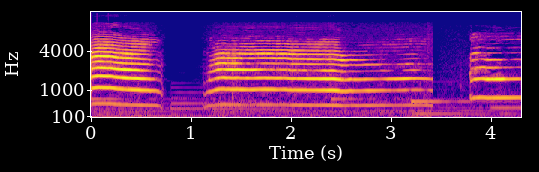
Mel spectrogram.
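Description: A cat meowing three times: a short meow, then a long, drawn-out one of about two seconds, then another short meow near the end, over soft background music.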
